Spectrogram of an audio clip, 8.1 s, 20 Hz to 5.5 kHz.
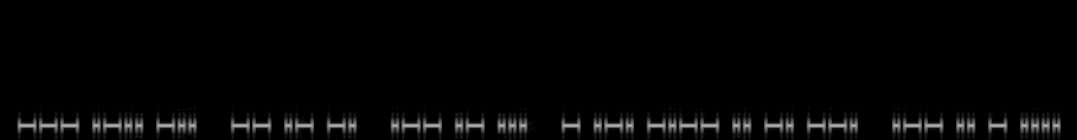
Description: Morse code, heard as a keyed tone, about 30 wpm, 600 Hz. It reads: OLD MAN WAS TRYING WITH
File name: the old man and the sea / the old man and the sea 1 30wpm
